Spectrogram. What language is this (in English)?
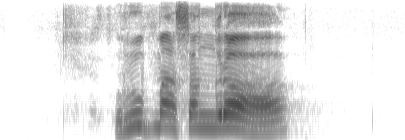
Nepali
